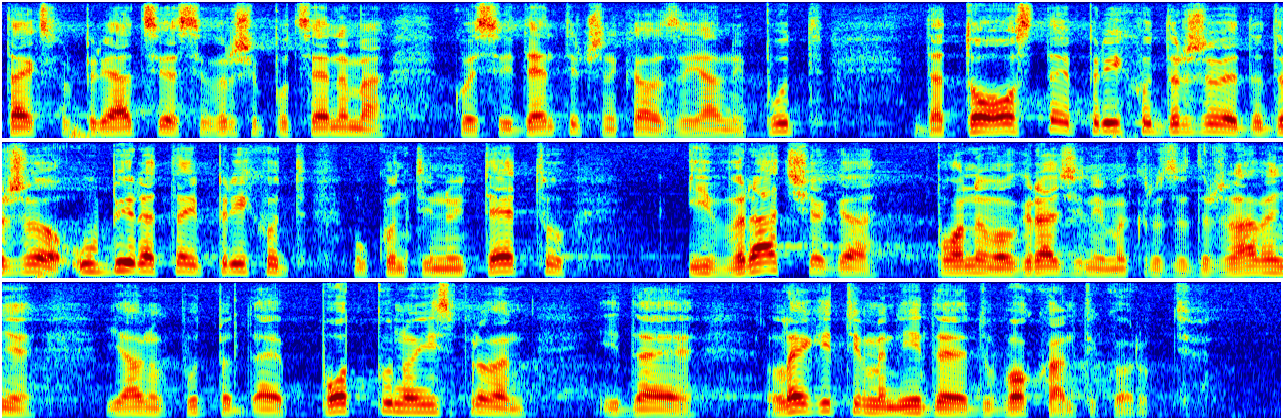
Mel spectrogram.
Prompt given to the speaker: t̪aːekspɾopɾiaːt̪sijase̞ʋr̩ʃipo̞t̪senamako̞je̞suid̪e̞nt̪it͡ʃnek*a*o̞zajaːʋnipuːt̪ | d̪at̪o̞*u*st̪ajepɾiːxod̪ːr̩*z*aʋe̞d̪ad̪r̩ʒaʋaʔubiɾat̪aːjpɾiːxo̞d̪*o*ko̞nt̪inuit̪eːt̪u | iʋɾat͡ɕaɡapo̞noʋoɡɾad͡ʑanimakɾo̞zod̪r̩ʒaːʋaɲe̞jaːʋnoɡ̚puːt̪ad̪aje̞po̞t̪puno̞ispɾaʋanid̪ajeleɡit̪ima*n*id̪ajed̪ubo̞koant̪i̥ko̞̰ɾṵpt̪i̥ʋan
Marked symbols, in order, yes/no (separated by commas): yes, no, no, no, yes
